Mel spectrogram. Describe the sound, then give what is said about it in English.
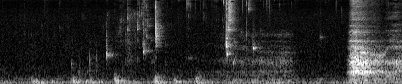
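Water dripping from a tap after it is turned off: several faint, irregular drips over a low background, then a brief, louder rush of water near the end. “This one, turn the water off, pours out a little bit, drips a tiny bit, off.”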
